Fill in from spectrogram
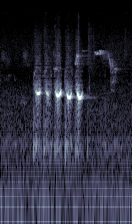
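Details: Wild Eastern rosella chatting from high in a hedge in the morning, mate close by in a pecan tree; five loud clipped whistled notes in quick succession, then a thin high trailing whistle.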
